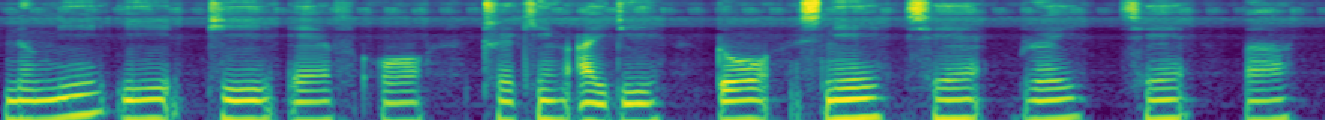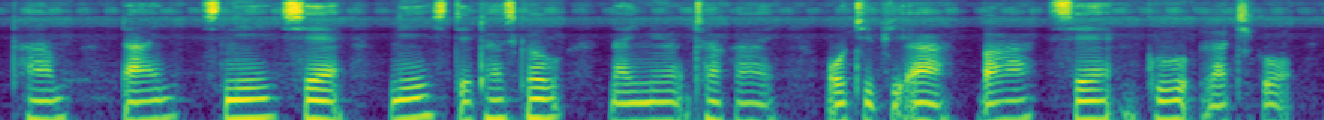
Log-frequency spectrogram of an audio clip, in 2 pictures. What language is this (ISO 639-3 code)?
brx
